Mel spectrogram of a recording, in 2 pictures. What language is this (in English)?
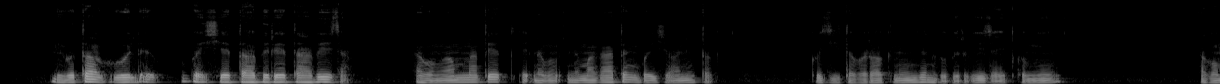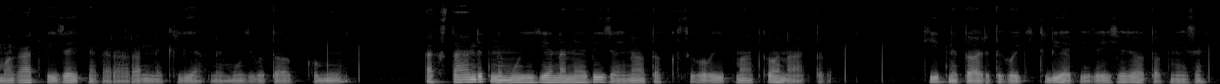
Kalenjin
